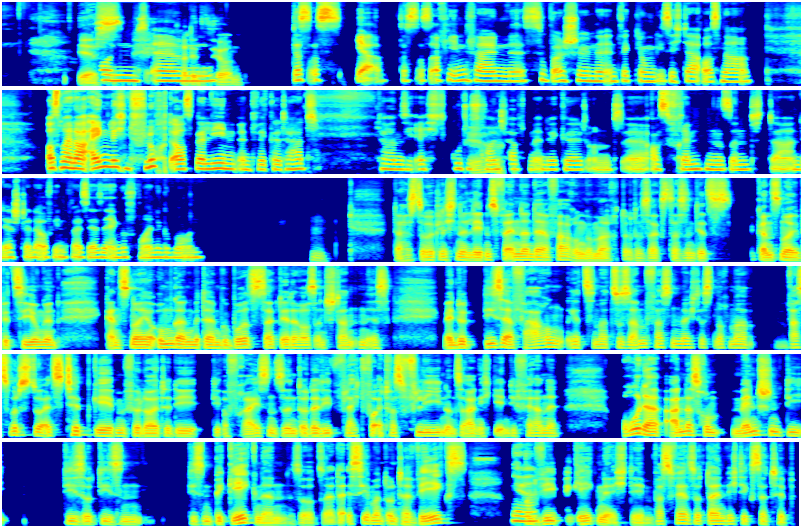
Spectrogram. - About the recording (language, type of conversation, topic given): German, podcast, Wie hat eine Begegnung mit einer fremden Person deine Reise verändert?
- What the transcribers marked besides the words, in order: other background noise; in English: "Yes"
